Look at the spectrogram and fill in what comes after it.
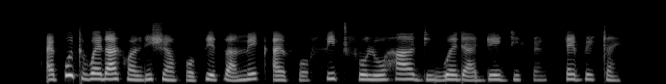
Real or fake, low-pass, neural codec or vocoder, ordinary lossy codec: fake; 7.2 kHz; codec, 16 kHz, 1 kbps, FunCodec, trained on Chinese and English, 50 frames a second; none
